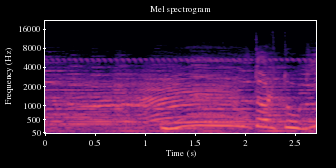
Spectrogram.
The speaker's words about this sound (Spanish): Mugía a su vez la vaca dibujada en el extremo izquierdo de la falda.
